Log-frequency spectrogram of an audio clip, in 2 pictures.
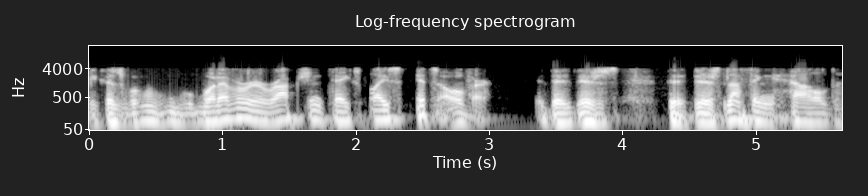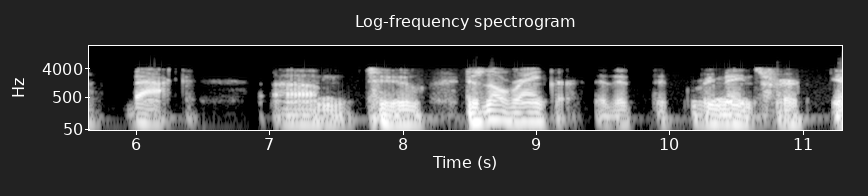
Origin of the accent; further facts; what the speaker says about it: Boston, Massachusetts, United States; And Italian living room, and even growing up in Boston, in the Italian sections, the living room was something covered in plastic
